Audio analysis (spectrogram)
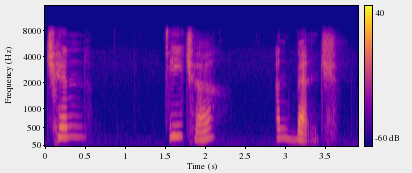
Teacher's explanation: the voiceless post-alveolar affricate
